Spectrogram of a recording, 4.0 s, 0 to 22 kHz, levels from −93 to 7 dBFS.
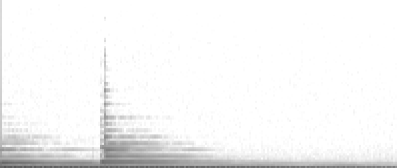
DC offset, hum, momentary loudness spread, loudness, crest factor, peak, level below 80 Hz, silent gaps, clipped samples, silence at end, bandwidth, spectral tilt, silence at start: under 0.1%; none; 11 LU; -39 LUFS; 14 dB; -24 dBFS; -60 dBFS; none; under 0.1%; 0 s; 11 kHz; -8 dB/octave; 0 s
